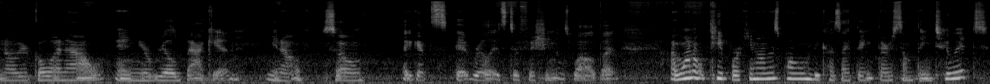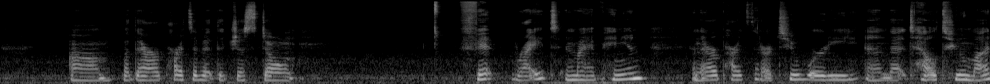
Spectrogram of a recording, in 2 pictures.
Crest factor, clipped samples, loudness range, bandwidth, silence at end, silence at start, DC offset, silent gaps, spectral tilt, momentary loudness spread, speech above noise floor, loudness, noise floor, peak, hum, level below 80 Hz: 24 dB; under 0.1%; 7 LU; over 20 kHz; 0 s; 0 s; under 0.1%; none; -5 dB/octave; 13 LU; 22 dB; -31 LUFS; -52 dBFS; -6 dBFS; none; -54 dBFS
